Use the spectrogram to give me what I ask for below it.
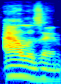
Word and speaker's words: Alizan: Am I pronouncing your name right? We just want to make sure we have it. It is Alizan, correct? Yes, yeah.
